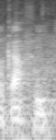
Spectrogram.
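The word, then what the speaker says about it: الكهف: begitu juga dengan kata alkahfi e kalau surah Ali Imran itu ya Ali imrana bukan imrani bukan imronu imrana cuma kita enggak biasa mewakafkan kan imranah surah alkahfi kalau diwakafkan bacanya alkahf Kahf surah alkahf Saya pernah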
